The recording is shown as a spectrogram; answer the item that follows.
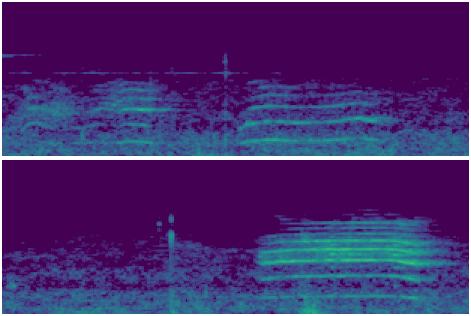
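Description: A cat meowing three times, two faint calls early and a louder, longer call of about a second near the end.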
